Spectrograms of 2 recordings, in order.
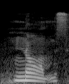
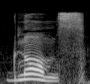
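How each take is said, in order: First: The word begins with no G sound. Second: The word begins with a pronounced G sound. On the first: The speaker calls it right. "your G is silent" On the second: The speaker calls it wrong. "we should not pronounce it as gnomes"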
